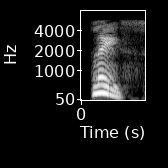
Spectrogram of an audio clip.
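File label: "lace", American English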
